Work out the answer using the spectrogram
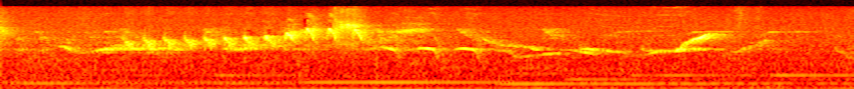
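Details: Lively olive-backed white-eye delivering a rolled whistle song, meant to prompt non-singing white-eyes to sing; a fast rising trill of high notes followed by swooping slurred whistles, over a faint low hum.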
